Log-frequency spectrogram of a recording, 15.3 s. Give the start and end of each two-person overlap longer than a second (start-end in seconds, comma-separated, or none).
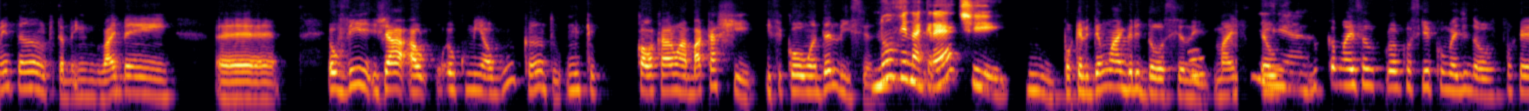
11.9-13.2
